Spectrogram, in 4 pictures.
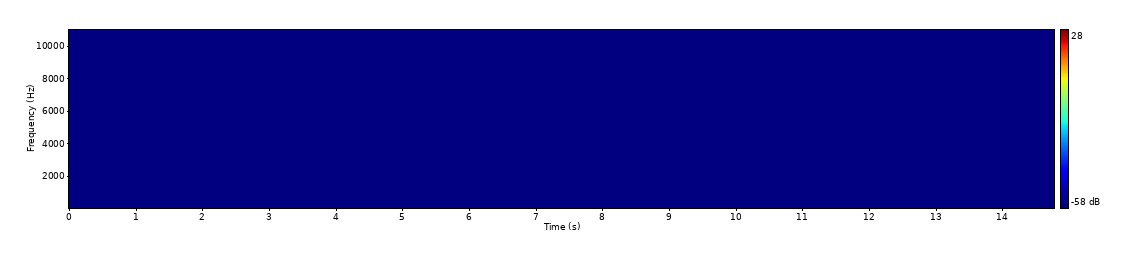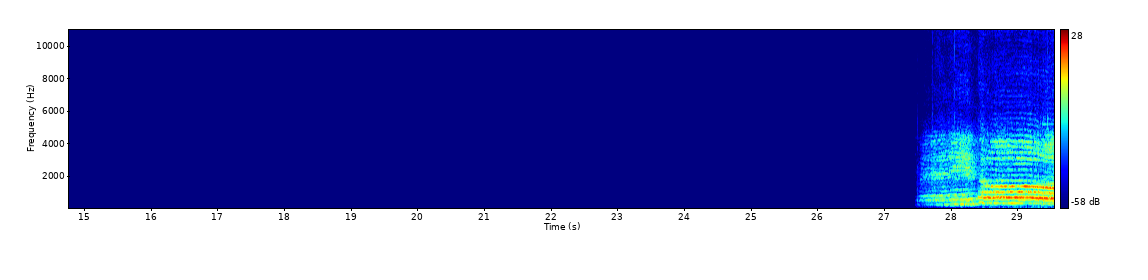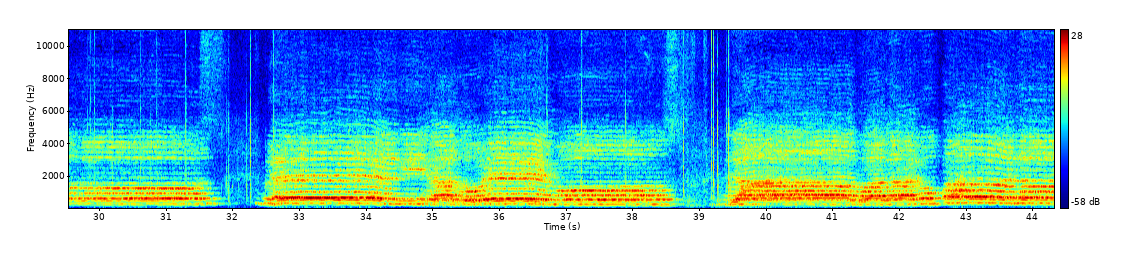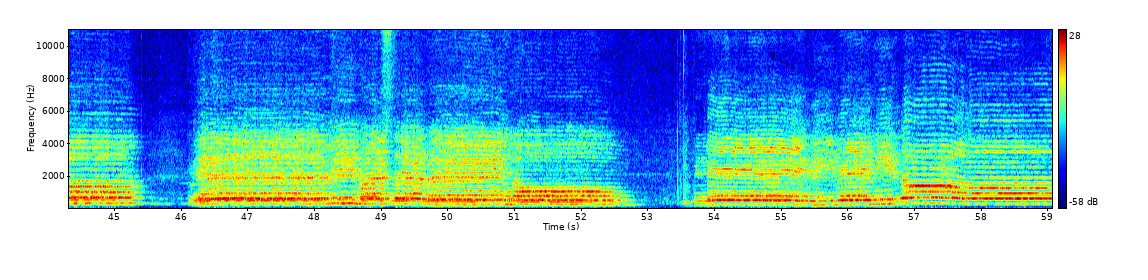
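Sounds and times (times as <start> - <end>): choir singing a hymn: 27.5 - 52.9, 53.6 - 59.0.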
